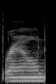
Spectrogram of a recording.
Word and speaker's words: Braun: and it is pronounced Brown and Clark always has an E, but Brown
